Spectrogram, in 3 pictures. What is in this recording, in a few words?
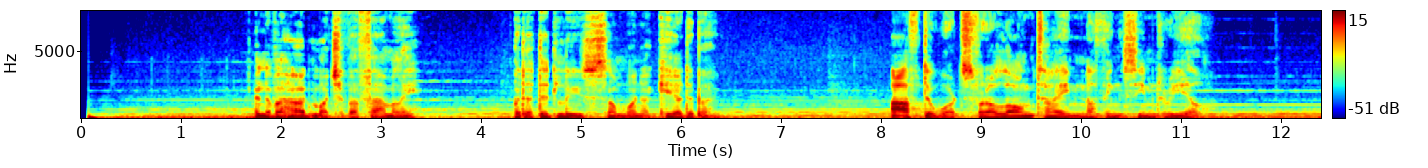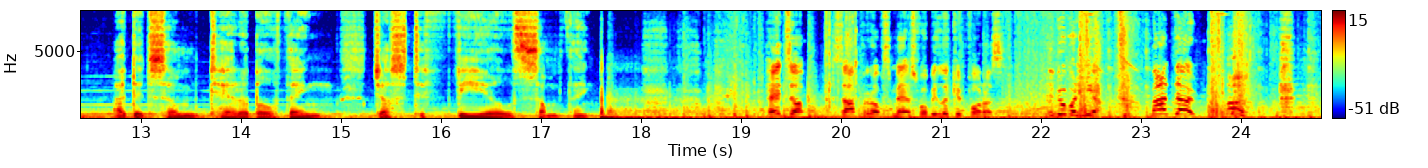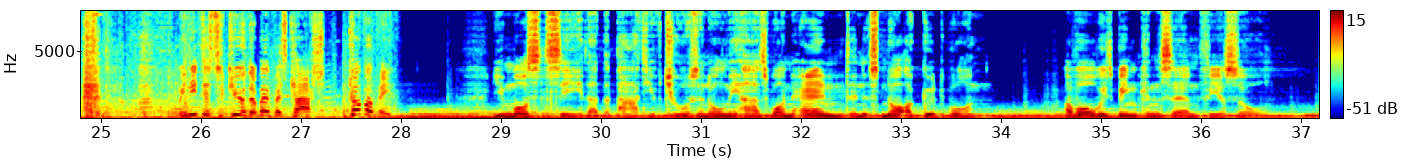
voiceover gaming, Scottish voice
